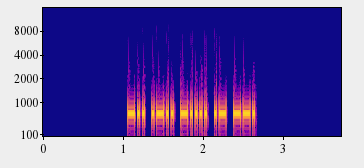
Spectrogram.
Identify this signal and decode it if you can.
Morse code, heard as a keyed tone, about 40 wpm, 700 Hz. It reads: DL6AG
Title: DXCC-100 Call Signs - 5 Characters - 40wpm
